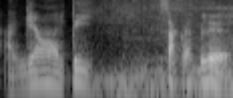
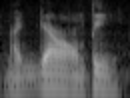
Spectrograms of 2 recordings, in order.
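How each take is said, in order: First: Hammed-up French accent. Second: A slow, hammed-up French accent; mock French, drawn out. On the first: Caster jokes to viewers in mock French accent. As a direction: lay the French on thick. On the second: Caster jokes in a French accent. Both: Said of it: "I was doing the French accent".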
